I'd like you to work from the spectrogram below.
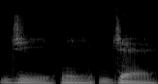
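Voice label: "jinije", concatenated syllables; Affixing experiment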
